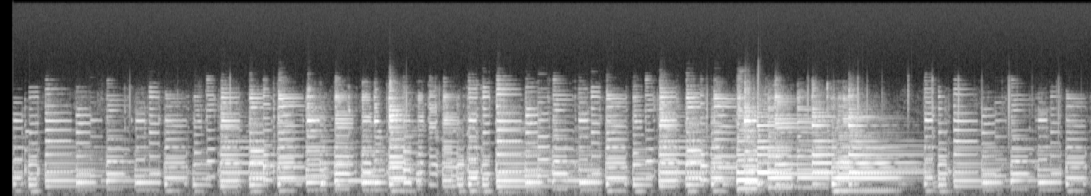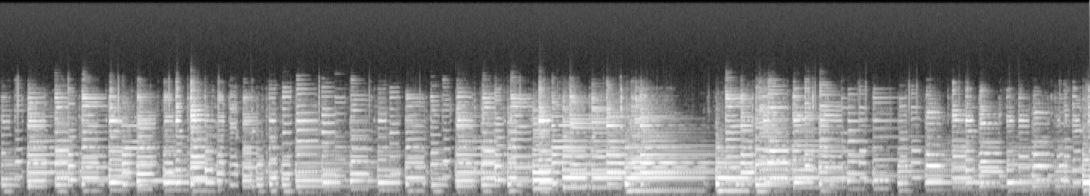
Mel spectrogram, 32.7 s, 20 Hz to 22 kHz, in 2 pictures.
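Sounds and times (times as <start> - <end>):
classical guitar piece: 0.2 - 32.6.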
